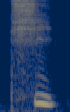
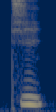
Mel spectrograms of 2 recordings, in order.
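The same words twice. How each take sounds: First: The t has a strong burst of air. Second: The t has only a slight puff of air. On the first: The speaker calls it wrong. "但是不要发成t" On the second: The speaker calls it right. "我们可以稍微送一点点气流"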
